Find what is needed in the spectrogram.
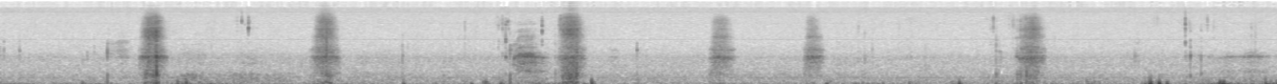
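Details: An adult woman, with a tickle in her nose, gives several sharp, explosive acted sneezes with short breaths between, then apologizes: ordinary sneezing.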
